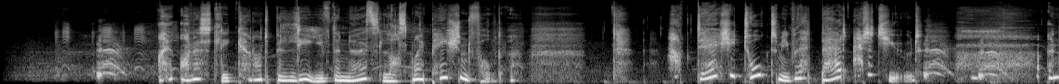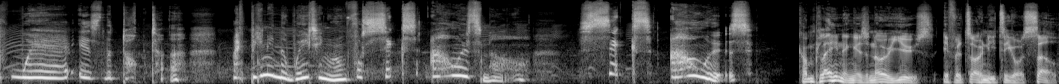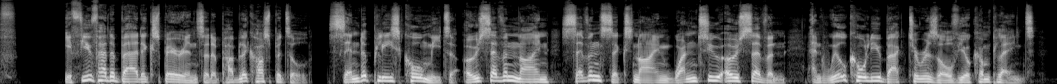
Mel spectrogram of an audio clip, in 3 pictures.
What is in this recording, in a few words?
radio ad english; complaints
